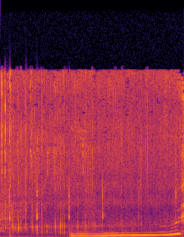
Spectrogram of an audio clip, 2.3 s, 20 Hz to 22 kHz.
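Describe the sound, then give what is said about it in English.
Crackling fizz gives way to champagne being poured into a glass, its tone steadily rising as the glass fills and bubbles, as a toast to celebrate 2019. No voices are heard. “pouring some bubbly.”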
